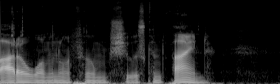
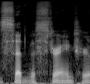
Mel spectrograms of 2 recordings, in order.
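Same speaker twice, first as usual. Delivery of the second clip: usual speaking voice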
